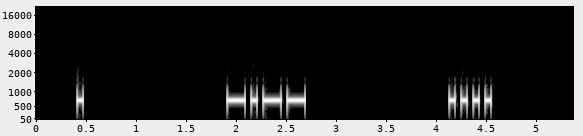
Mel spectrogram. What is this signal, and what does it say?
Morse code, heard as a keyed tone, about 21 wpm, spaced as for 5 wpm, 700 Hz. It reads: EYH
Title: USA Call Signs - 5 Characters - 8x Character Spacing - 20wpm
